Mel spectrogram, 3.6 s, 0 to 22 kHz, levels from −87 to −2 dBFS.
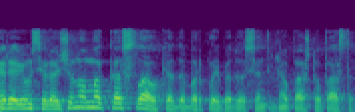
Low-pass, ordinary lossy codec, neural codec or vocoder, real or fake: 7.2 kHz; Opus, 64 kbps; none; real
